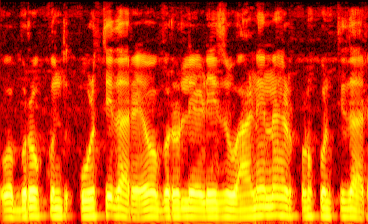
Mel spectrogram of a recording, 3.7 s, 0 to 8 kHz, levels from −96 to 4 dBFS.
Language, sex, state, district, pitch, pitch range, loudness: Kannada, male, Karnataka, Bidar, 105 Hz, 105-110 Hz, -14 LUFS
